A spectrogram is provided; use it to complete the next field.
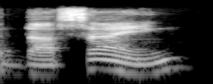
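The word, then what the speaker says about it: Dasein: su idioma alemán da que se escribe se pronuncia dasin que es una palabra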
